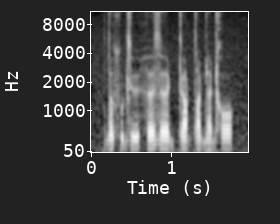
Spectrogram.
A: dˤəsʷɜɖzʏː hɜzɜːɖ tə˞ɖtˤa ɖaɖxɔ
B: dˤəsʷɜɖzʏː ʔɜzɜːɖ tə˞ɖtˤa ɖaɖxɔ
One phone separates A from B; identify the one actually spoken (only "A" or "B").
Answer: A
